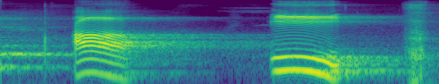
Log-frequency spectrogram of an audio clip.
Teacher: इन्हें दीर्घ इसलिए कहा जाता है क्योंकि ह्रस्व स्वर को बोलने में 1 मात्रा का समय लगता है और इनको बोलने में 2 मात्राओं का समय लगता है। इनको बोलने में समय अवधि ज़्यादा प्रयोग में आती है।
